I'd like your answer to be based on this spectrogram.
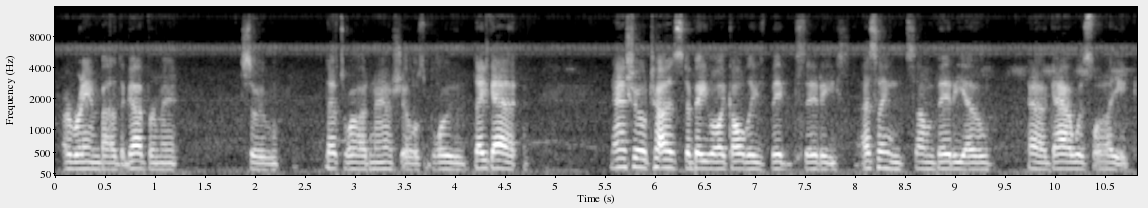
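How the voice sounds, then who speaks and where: On a livestream, a host from Tennessee in the United States chats casually with a folksy Appalachian accent. Her low-pitched voice is gravelly with lots of fry, and her talk is plain, rambling, and rural. The audio is poor, with faint noise behind her.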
